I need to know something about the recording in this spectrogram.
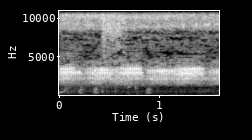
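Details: A dense frog chorus at night (about 9 pm, 9 July) from a frog-farm breeding pond with shallow water, where 10 females and 20 males were released to mate: a steady, high droning wash with a few lower croaks breaking through.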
